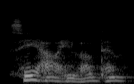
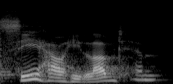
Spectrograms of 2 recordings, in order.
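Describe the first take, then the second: First: Whispery, much softer reading; hushed repeat. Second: Said in the usual way. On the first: Shown as a demonstration. Preacher repeats the verse to the congregation, hushed. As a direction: let the verse drop to a near whisper.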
